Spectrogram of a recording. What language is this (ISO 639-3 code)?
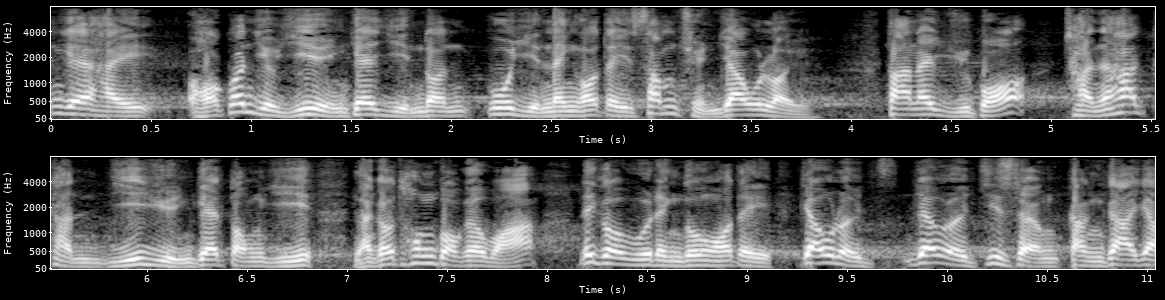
yue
